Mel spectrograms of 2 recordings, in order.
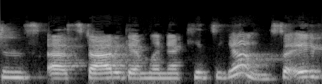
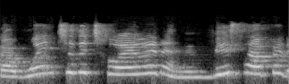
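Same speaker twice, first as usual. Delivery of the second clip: excited; 9 semitones higher, 4 dB louder than usual. Retold or imitated. Daughter explaining to her mum.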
